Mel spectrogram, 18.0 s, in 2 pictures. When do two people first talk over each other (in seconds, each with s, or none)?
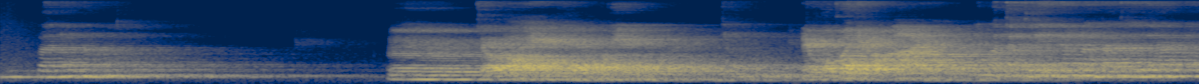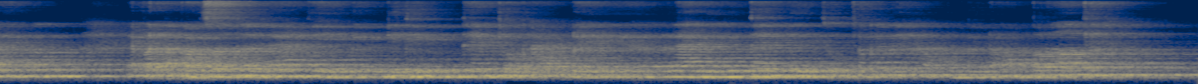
none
